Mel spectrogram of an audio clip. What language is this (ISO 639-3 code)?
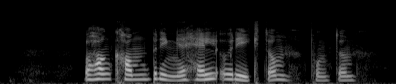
nor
